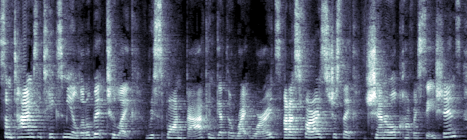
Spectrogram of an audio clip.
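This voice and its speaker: A woman's fairly high, animated voice at a fairly quick pace, with ordinary pitch variation and hardly any pauses, amid audible room echo and noticeable background noise. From United States. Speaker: vlogger. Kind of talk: casual vlog talk to camera.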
